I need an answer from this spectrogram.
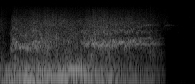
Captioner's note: tires squeal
